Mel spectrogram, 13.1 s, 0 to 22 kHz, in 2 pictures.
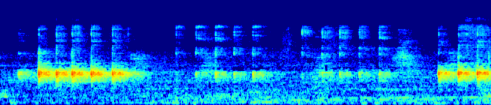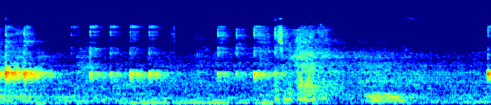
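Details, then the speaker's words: Dental percussion test for fremitus: quick instrument taps on teeth with patient in intercuspal position; canine 23 rings normally while premolars 24 and 25 sound hollow and altered, indicating fremitus. "Notará que el sonido es distinto. Aquí, preste atención, esto no es mirar, es oír. Ya, escuche cómo es diferente el sonido. 23 normal. 24 25 alterado."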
